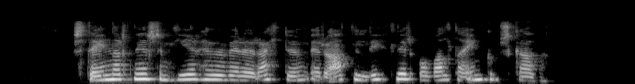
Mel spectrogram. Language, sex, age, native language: Icelandic, female, 30-39, Icelandic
